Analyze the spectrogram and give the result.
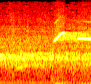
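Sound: audience applause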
